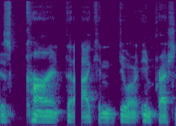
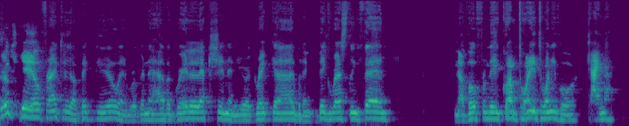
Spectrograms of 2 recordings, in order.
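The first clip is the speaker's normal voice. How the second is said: higher-pitched, boastful, politician-style rally speech voice; 5 semitones higher than usual. Doing an impression after being asked for it: Donald Trump impression. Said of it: "That was good".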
